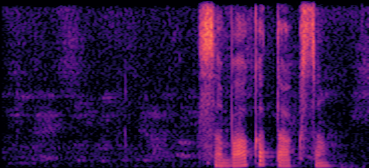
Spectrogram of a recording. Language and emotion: Russian, neutral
